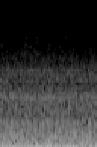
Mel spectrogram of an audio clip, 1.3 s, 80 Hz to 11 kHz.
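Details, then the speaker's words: BMW E39 Touring awaiting LS swap, at operating temperature with temporarily joined coil wiring: revs fine at any rpm but falls back, hangs, then drops further into low lumpy uneven idle with a dip; owner hopes fresh gas and new coils will smooth it. "and it's just a rough idle it's pretty rough too"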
